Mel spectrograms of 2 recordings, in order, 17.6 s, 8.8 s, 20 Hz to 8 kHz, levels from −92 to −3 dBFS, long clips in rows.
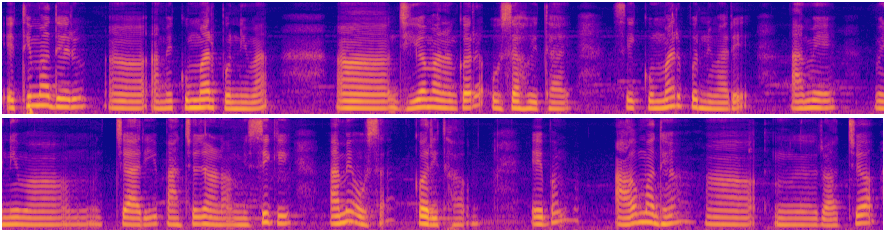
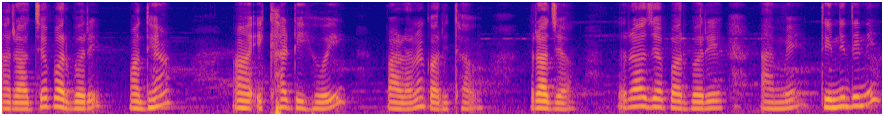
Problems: low volume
